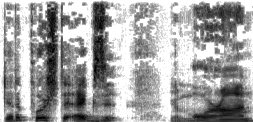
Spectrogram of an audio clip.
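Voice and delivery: amused, chuckling, laughing-while-talking delivery. Retelling what a laundromat-owner buddy told him, imitating someone chuckling. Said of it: "just kind of chuckling".

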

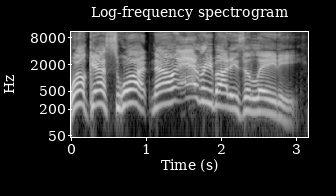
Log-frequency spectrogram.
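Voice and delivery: full-on loud, high-pitched shouted outburst. Talking with another speaker about a show's new season, yelling. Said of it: "stop yelling".

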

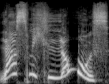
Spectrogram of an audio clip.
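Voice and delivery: very high, shrill, shrieking snap. Narrator voicing Judith snapping at her lover, shrieking and snapping. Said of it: "keifte Judith ihren Lover".

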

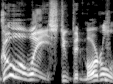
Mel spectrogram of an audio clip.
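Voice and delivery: high beast voice. Retelling a boss's taunt in a game: voicing Cerberus. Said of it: "he looks at us and he says".

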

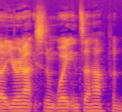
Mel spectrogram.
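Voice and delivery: normal talking voice

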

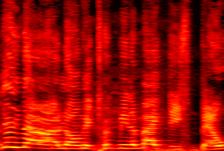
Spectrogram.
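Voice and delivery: put-on angry Cockney accent. A player brings back Sizzbiv, a fun angry pseudo-British man, in mock-angry cockney. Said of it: "Very cockney and all that".

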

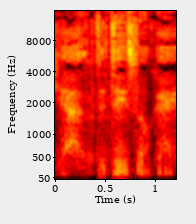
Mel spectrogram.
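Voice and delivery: very soft, barely audible whisper. Imitating what their high dad whispered during a show: imitating dad's whisper. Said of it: "those six words were like whispers".

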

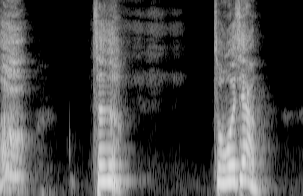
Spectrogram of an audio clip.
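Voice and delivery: very high, loud, engrossed exclamation. Speaker recounts getting drawn into a show's scene, retelling an engrossed reaction. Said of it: "我都在旁边情情不自禁".

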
